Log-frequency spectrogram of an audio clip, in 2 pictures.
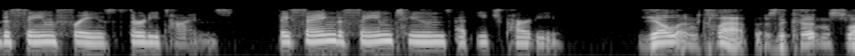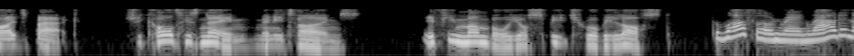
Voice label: Everyday Headphones Ideal microphone sample; Raycon Pro

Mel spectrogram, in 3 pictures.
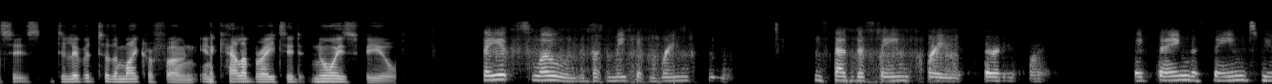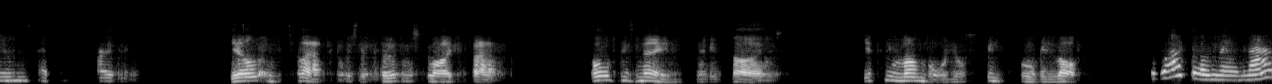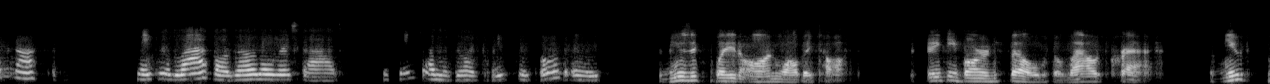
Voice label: Sony WF-C710N street

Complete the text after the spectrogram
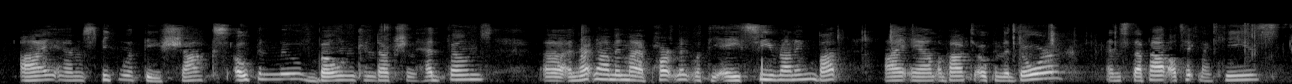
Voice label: nonstandard microphone; Shokz OpenMove

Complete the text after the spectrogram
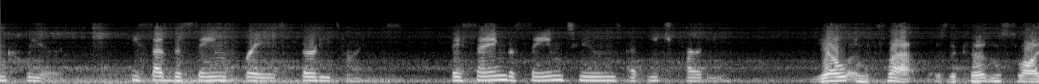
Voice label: Grell Audio TWS1 Street microphone

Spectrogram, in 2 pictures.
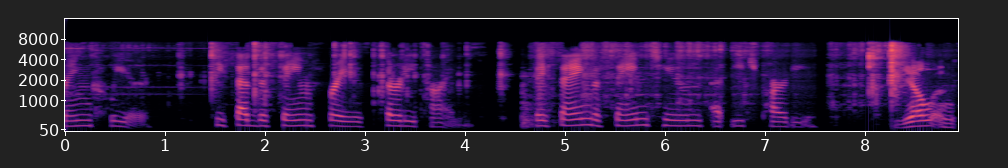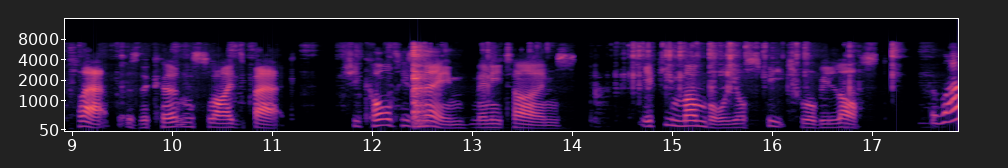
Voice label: Wireless Office microphone sample; JBL Tune 660NC

